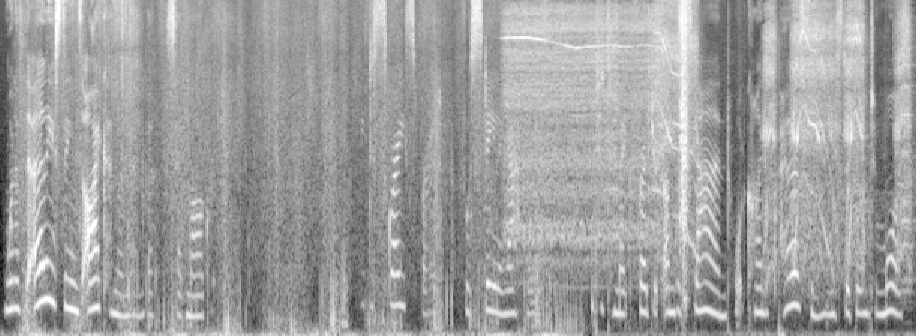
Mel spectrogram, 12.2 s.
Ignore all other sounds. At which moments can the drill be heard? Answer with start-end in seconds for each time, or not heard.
6.7-12.1.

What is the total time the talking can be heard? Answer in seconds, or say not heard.
10 s.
